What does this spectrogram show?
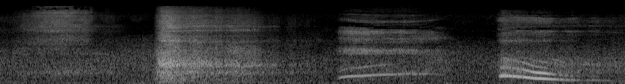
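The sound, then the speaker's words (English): Slow, deep mouth breaths drawn in and pushed out, about four long airy rushes in a row, clear, with a faint voiced sigh on the later exhales; a person demonstrating long mouth breathing. “That's how you'd be mouth breathing.”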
